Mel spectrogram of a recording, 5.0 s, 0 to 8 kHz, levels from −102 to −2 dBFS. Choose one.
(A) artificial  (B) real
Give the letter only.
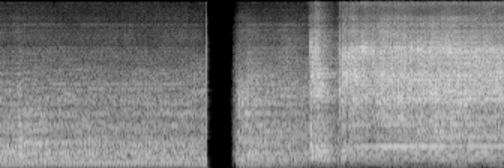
A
